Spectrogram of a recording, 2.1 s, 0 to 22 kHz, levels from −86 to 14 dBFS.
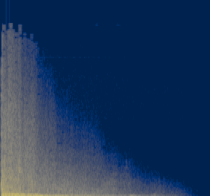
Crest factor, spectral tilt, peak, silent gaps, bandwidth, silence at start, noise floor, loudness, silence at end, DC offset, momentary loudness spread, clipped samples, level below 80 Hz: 18 dB; -5 dB/octave; 0 dBFS; none; 19.5 kHz; 0 s; -53 dBFS; -16 LUFS; 0.75 s; under 0.1%; 26 LU; under 0.1%; -24 dBFS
